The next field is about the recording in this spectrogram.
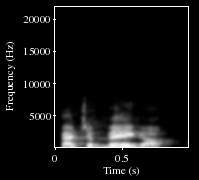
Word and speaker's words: Pachavega: and founder of Pachavega. Did I pronounce that right? Yeah. Oh, perfect.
